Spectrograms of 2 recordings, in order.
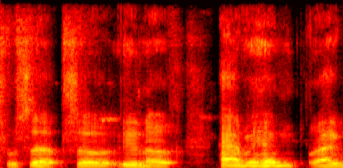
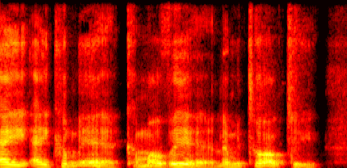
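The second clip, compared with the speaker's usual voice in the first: aggressive, insistent, pushy, high-pitched voice; 8 semitones higher than usual. Imitating New York women calling someone over: imitating an aggressive woman. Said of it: "I like New York women because they're aggressive".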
